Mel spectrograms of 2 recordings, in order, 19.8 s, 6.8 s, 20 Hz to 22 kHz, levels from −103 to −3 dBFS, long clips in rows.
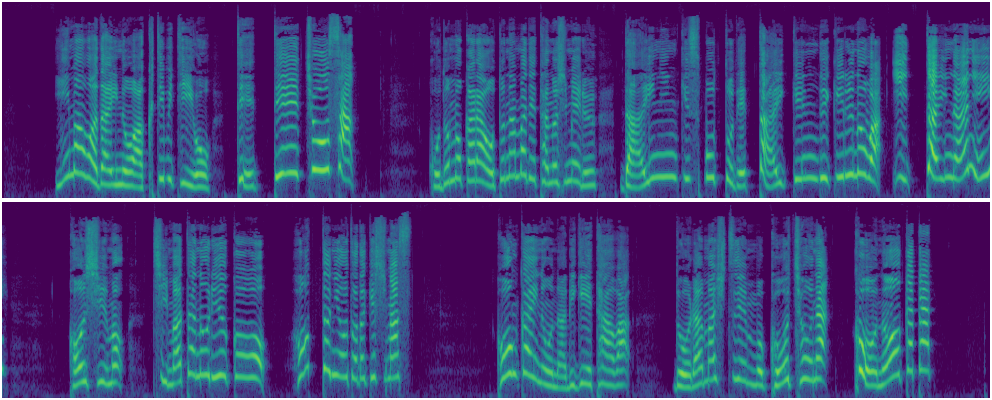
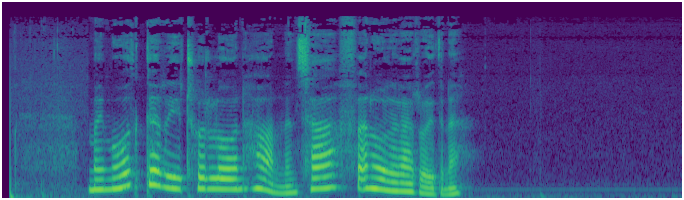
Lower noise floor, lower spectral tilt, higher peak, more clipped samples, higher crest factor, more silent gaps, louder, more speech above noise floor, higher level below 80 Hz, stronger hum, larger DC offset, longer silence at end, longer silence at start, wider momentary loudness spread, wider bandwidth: first, -83 dBFS vs -65 dBFS; second, -1 dB/octave vs -6 dB/octave; first, -6 dBFS vs -10 dBFS; neither; first, 24 dB vs 18 dB; neither; second, -29 LUFS vs -26 LUFS; first, 54 dB vs 39 dB; second, -74 dBFS vs -58 dBFS; neither; neither; second, 0.6 s vs 2.2 s; first, 0.55 s vs 0.1 s; first, 9 LU vs 6 LU; about the same, 17.5 kHz vs 16 kHz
